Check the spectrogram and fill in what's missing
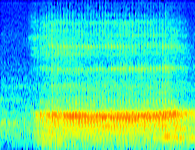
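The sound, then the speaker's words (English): A single long, loud snore performed by a human voice imitating the god Vishnu snoring, a rasping, buzzy drone held steadily for over a second, with no other sounds. “Vishnu was snoring very loudly.”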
